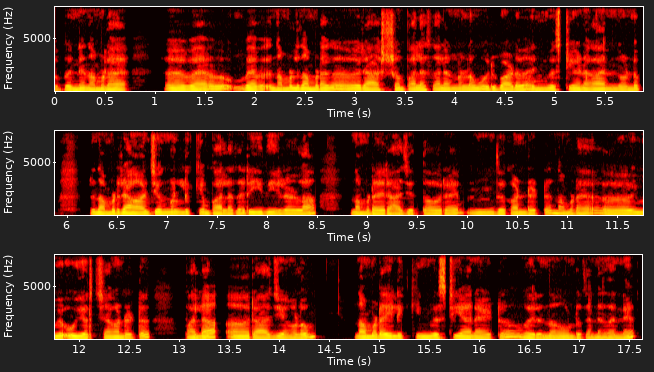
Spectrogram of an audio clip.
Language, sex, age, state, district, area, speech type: Malayalam, female, 30-45, Kerala, Palakkad, rural, spontaneous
